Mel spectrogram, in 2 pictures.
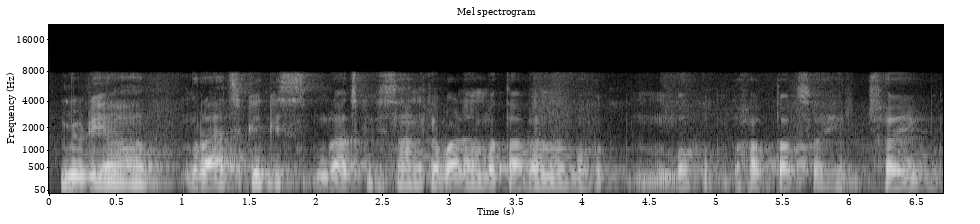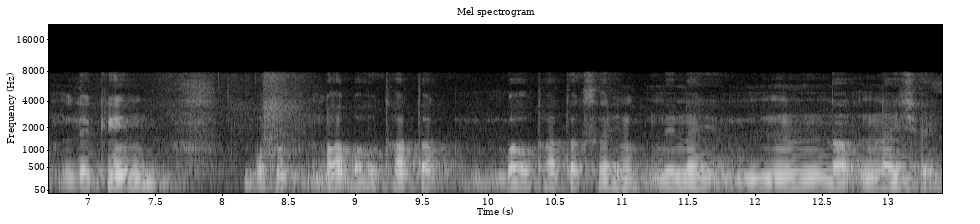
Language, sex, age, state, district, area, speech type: Maithili, male, 45-60, Bihar, Sitamarhi, rural, spontaneous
